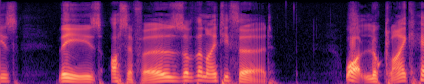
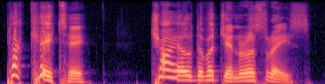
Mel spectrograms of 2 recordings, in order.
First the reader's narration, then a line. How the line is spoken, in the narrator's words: he cried to Beetle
